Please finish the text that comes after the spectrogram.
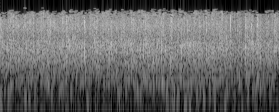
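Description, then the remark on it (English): An audience breaks into sustained applause at an applause line in a preacher's sermon, a dense, steady wash of many hands clapping at an even loudness throughout, with no voices standing out above it. “Yeah, people are clapping at the false doctrine.”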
